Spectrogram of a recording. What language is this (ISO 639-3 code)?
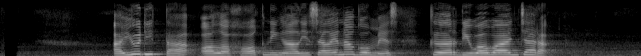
sun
